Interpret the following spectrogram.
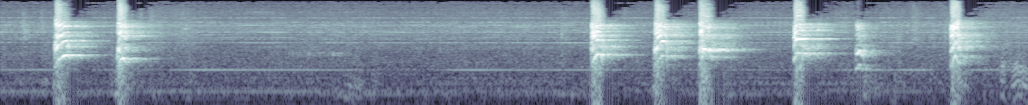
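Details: A Lhasa Apso puppy indoors, near a floor being mopped, gives sharp, high yapping barks, two together and then a quicker run of five.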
